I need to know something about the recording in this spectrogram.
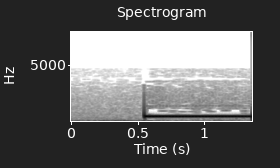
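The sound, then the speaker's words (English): A click as a phone line opens for a call to a movie-listings service number, then a steady, loud telephone dial tone hums continuously without interruption to the end, with no voices. “but somebody called up and suggested a better number to call, and it's a non-dial-it service number, but it tells you where all the films are playing.”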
